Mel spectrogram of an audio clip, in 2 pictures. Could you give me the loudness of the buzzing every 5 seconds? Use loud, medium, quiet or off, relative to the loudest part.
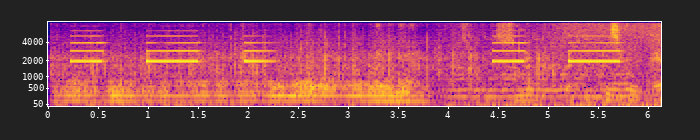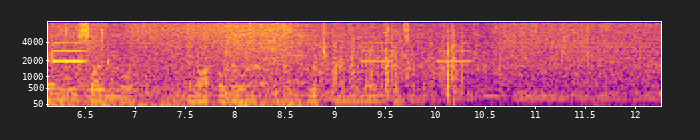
loud, medium, quiet.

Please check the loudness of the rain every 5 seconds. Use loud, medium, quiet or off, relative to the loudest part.
medium, loud, loud.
